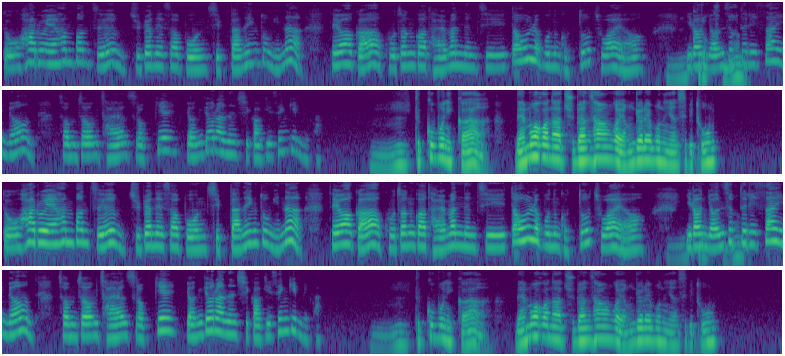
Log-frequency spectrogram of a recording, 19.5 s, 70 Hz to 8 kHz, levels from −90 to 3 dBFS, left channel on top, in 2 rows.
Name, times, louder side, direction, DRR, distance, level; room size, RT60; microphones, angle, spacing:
voice 1, 0.0-13.6, right 6 dB, 90° right, 0.4 m, -33 dB
voice 2, 14.4-15.8 16.2-18.7, left 5 dB, 55° left, 0.3 m, -29 dB
3.3 x 2.5 x 2.3 m
head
